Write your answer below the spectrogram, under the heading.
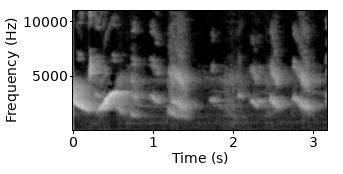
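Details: Short stretch of fast Chucrinho-style trinca-ferro song, opening with a loud rising whistled slur, then softer warbled and chattered phrases.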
